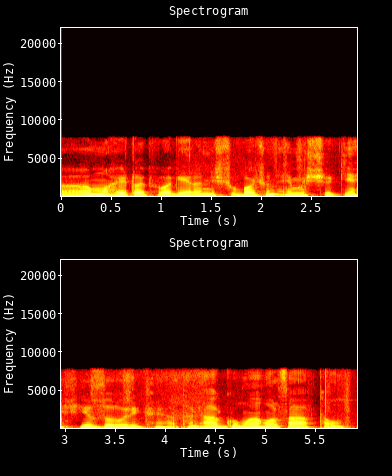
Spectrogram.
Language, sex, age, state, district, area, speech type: Kashmiri, male, 30-45, Jammu and Kashmir, Shopian, rural, spontaneous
